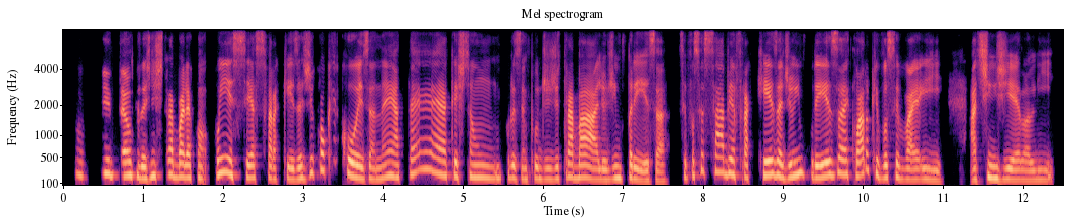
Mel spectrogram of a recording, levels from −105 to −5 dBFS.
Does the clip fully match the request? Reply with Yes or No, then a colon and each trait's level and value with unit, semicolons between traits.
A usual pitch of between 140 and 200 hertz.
Yes: high, 190 Hz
